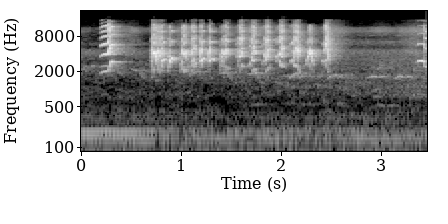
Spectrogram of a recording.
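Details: Oriental magpie-robin song: a fast trill of harsh, evenly repeated high notes lasting about two seconds, over a low background hum.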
